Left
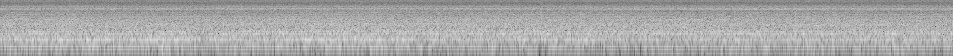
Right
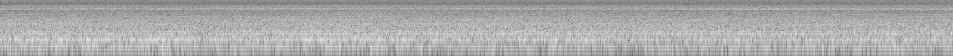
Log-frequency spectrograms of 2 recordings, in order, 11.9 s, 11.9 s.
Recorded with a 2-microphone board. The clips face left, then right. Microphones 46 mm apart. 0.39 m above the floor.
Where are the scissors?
I don't hear scissors.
